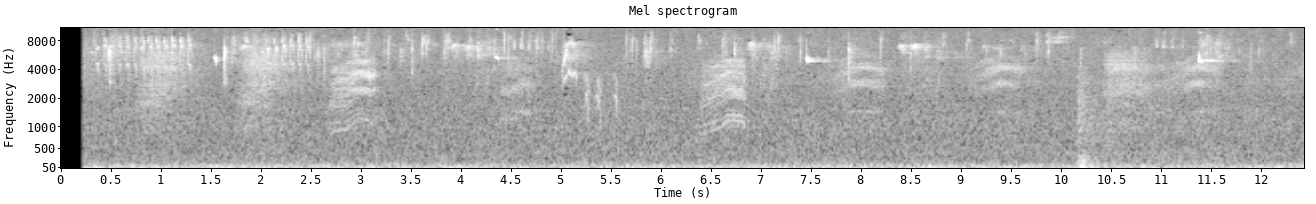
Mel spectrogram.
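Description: Birds calling and chirping, several short calls some falling in pitch, over a steady low rumble. One short low thump about ten seconds in.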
